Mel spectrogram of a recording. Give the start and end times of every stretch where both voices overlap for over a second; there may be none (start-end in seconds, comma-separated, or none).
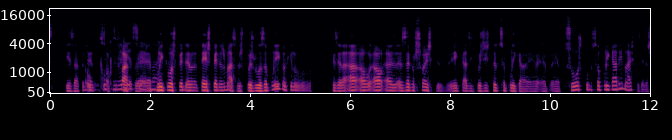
0.7-2.3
